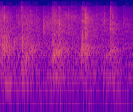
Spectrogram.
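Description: A brief burst of applause from an audience at a National Adoption Day event, a soft, steady patter of clapping hands with no voices.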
